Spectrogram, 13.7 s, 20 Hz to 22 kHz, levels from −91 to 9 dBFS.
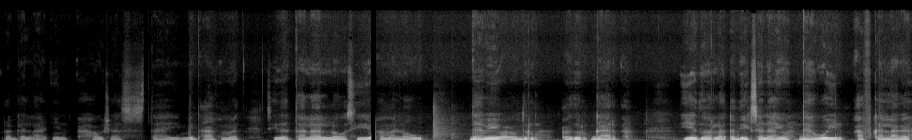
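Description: Microphone volume stepped up at 2.85 s, 4.23 s and 6.27 s in this speech recording: the call software judged the input too quiet and raised the device gain in single jumps of about 10, 5 and 2 dB, so voice and background noise get louder together. A Bluetooth dropout at 5.56–5.64 s leaves a silent gap of about 75 ms before the speech carries on as if it had kept playing, most likely packets arriving too late for the headphones, which fits roughly four lost packets.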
